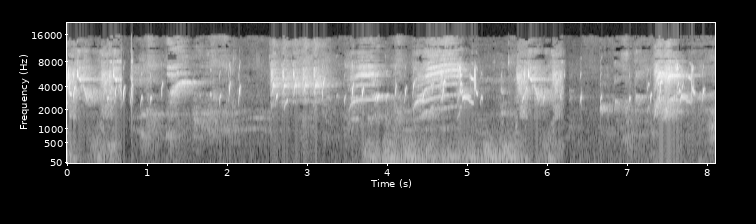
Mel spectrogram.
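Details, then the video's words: Goldfinch song with repeated bursts of bright tinkling twitters and trills, separated by short gaps, plus sharp clicks and a low background hum through the middle. "Step by step enhancing the goldfinch’s singing"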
